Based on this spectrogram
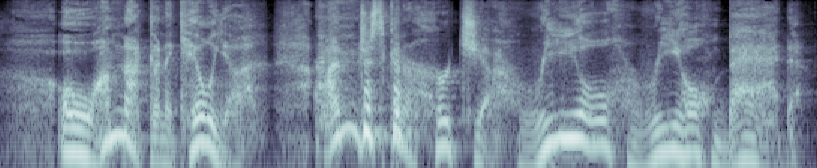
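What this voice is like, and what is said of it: Impression of the Joker's voice. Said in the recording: “my Leto as Joker impression”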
